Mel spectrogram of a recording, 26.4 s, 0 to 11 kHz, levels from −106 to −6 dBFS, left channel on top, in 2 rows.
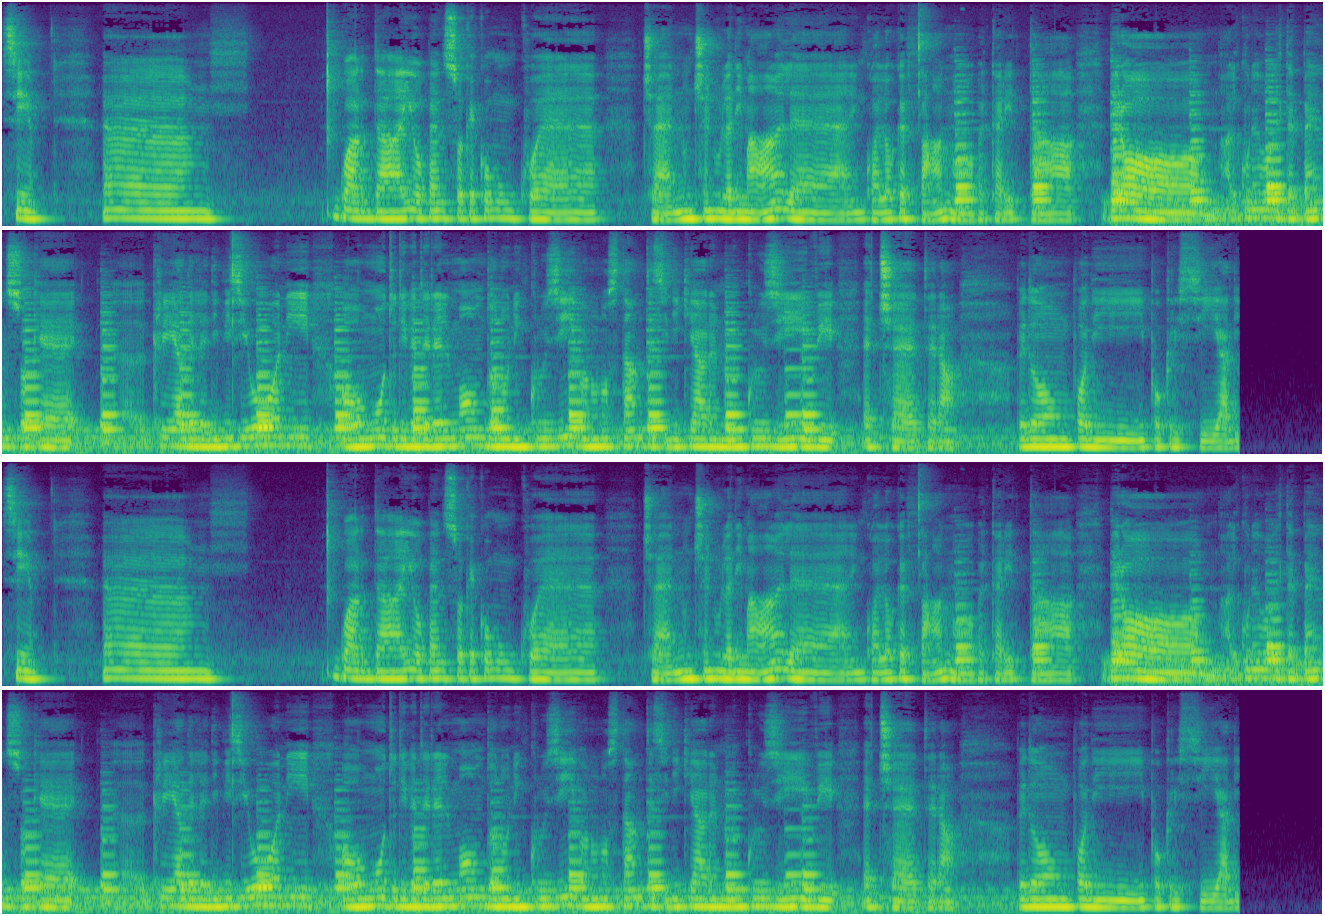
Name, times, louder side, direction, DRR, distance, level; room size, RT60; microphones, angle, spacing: voice 1, 0.0-2.5 3.2-25.6, left 1 dB, 25° left, 2.5 m, -20 dB
sound 1, 9.5-9.8 10.3-10.5 11.1-11.3 11.9-12.1 12.6-12.9 13.4-13.7 14.2-14.5 15.0-15.2 15.8-16.0 16.5-16.8 17.3-17.6 18.1-18.3 18.9-19.1 19.7-19.9 20.4-20.7 21.0-21.5, left 4 dB, 60° left, 0.7 m, -21 dB
sound 2, 11.0-24.3, right 1 dB, 65° right, 2.4 m, -32 dB
head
